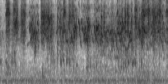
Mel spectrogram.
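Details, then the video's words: Budgies from a breeding pair trilling and chirping quickly, a busy run of short, sharp, high notes and scratchy warbling without a break. "Budgies Chirping Sounds"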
